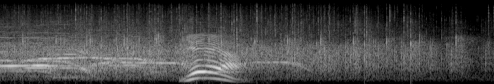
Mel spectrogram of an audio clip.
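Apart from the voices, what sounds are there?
audience applause and cheering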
